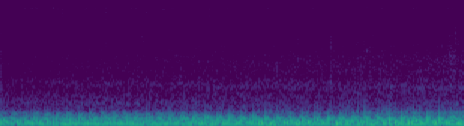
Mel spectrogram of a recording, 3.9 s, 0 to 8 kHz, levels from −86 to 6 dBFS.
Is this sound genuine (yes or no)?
no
